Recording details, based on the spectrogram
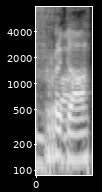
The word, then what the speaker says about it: frigate: It's pronounced frigate. – On a quick Google. Ah, frigate. Yeah.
